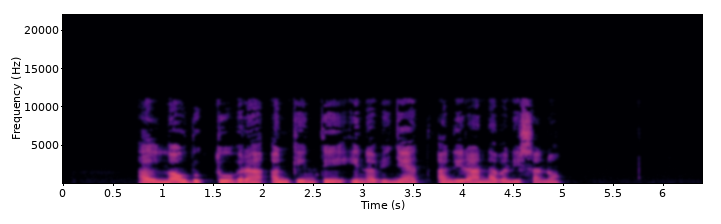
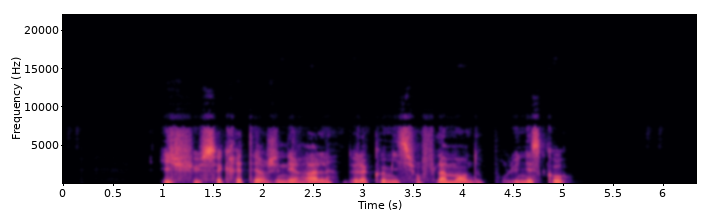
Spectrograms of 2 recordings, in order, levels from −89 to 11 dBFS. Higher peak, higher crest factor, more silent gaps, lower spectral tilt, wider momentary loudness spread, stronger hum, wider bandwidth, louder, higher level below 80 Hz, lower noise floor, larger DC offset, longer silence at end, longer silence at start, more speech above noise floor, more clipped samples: second, -12 dBFS vs -6 dBFS; about the same, 18 dB vs 20 dB; neither; about the same, -5 dB/octave vs -4 dB/octave; about the same, 6 LU vs 8 LU; neither; first, 11.5 kHz vs 9.4 kHz; second, -30 LUFS vs -24 LUFS; second, -80 dBFS vs -72 dBFS; about the same, -81 dBFS vs -83 dBFS; neither; first, 1.45 s vs 1.3 s; second, 0.75 s vs 1 s; second, 52 dB vs 59 dB; neither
